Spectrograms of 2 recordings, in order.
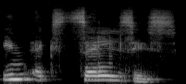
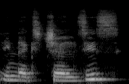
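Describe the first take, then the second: First: Excelsis is pronounced the Latin way. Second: Excelsis is pronounced the Italian way. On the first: The speaker calls it right. "we will do the Latin pronunciation" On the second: The speaker calls it wrong. "not the Italian"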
